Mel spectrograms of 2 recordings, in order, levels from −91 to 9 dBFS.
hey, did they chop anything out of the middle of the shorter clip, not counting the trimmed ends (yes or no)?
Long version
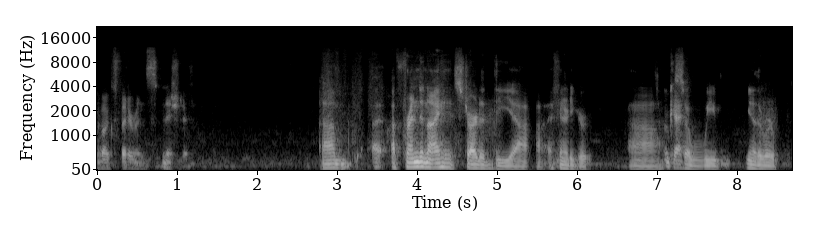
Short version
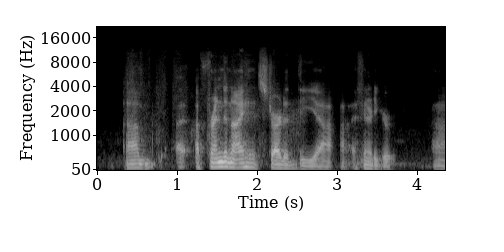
no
